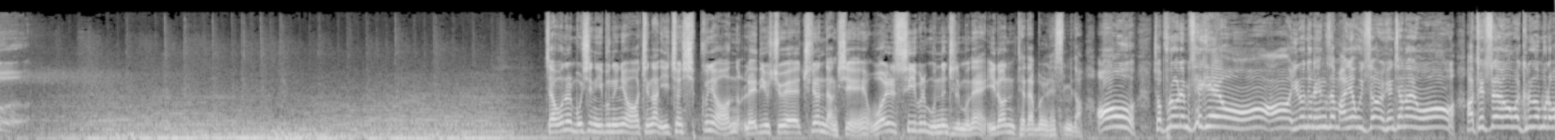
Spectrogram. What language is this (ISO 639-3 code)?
kor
